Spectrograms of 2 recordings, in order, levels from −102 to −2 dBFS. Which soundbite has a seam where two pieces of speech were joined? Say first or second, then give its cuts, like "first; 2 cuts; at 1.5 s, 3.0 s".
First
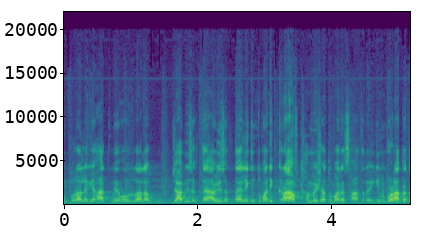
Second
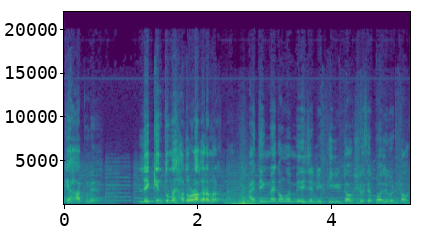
second; 1 cut; at 2.7 s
